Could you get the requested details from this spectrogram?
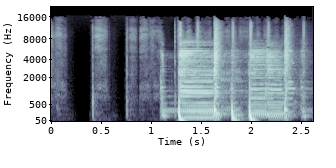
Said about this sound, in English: I'm busy writing a letter. A letter? Snail mail?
